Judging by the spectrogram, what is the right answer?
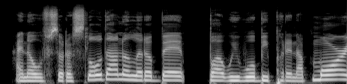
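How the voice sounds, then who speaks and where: Her voice is an unremarkable speaking voice, pitched fairly low with fairly even intonation, and this woman is recorded dry and close with no echo, very cleanly against a silent background. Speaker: podcast host. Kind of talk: casual chat.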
